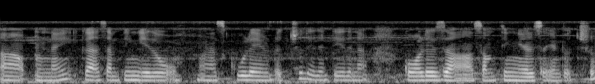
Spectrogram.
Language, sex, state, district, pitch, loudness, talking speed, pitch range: Telugu, female, Andhra Pradesh, Chittoor, 195 Hz, -18 LUFS, 100 wpm, 185-200 Hz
